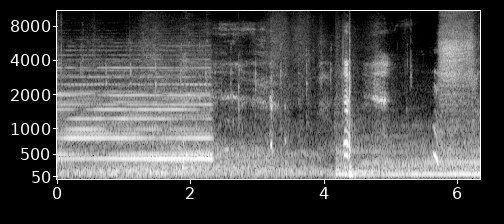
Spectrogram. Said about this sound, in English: please honk the horn really hard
